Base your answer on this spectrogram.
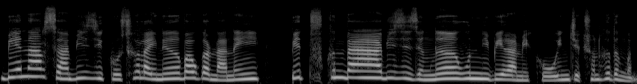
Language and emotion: Bodo, disgusted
